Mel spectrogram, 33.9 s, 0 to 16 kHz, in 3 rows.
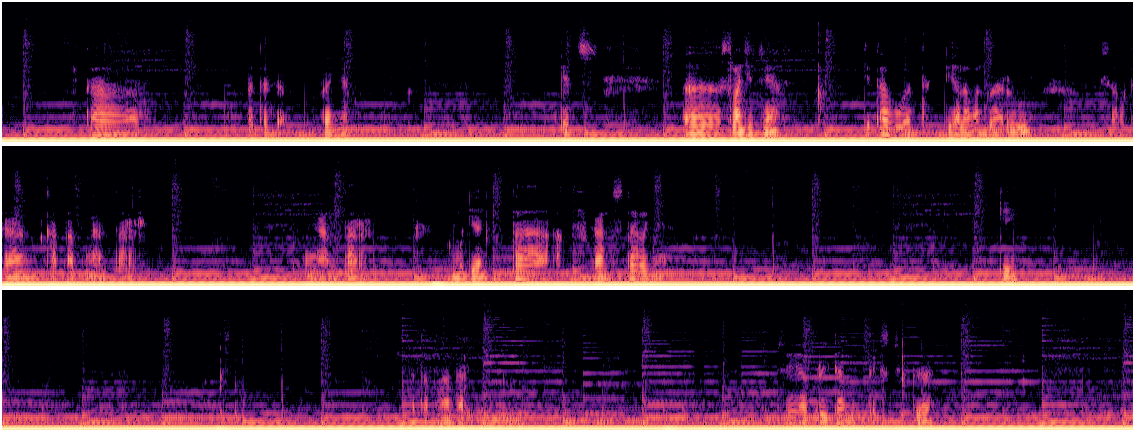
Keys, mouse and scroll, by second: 0.9 Return, 2.4 ctrl+b, 3.5 ctrl+b, 6.1 scroll down 2, 6.6 scroll up 2, 8.3 ctrl+Return, 12.7-15.6 typing, 16.9-17.6 drag, 18.6 click, 20.2 click, 21.1 scroll down 2, 23.1 ctrl+Right, 25.0 click, 26.1 Right, 27.4 Return, 29.3 ctrl+j, 30.3 ctrl+v, 31.7 ctrl+Return, 32.2 ctrl+v, 33.1 Return, 33.7 ctrl+v.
